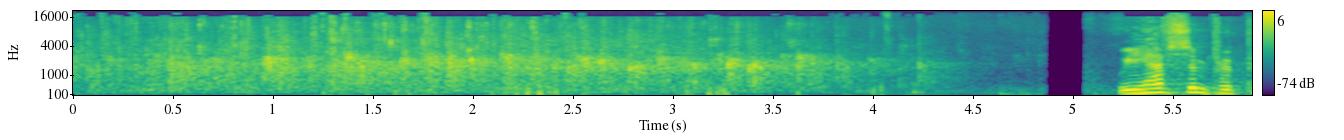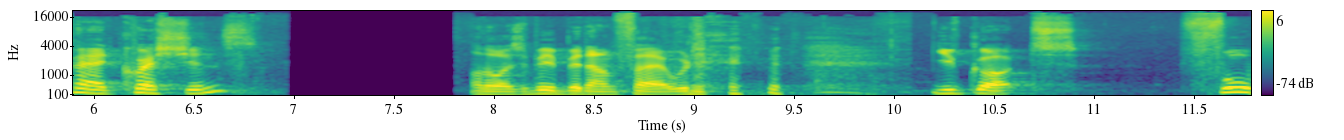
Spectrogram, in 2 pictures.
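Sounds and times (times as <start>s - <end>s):
audience applauding: 0.0s - 4.5s
speech: 5.2s - 6.8s, 7.9s - 11.7s.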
